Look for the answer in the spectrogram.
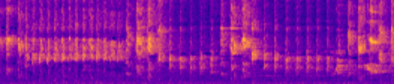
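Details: Long-tailed shrike call used to lure birds into traps: rapid, rhythmic, scratchy notes with intermittent squeaky, rising and falling phrases and a constant low hum beneath.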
